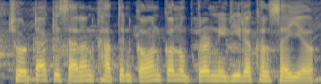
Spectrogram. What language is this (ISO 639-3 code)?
bho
